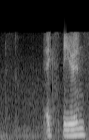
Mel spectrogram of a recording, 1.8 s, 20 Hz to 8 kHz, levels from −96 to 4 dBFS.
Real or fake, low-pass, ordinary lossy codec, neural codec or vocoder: fake; 7.2 kHz; AAC, 16 kbps; codec, 16 kHz, 1 kbps, X-Codec, HuBERT features, trained on LibriSpeech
